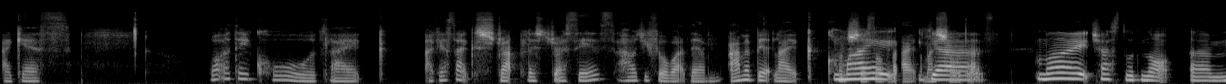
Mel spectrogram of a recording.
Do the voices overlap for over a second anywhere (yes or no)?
yes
